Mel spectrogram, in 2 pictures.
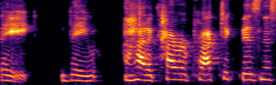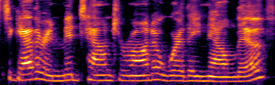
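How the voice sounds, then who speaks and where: In a normal speaking voice of medium pitch, a woman talks at a fairly slow pace against a quiet background. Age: 60s. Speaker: event host. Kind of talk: online presentation.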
